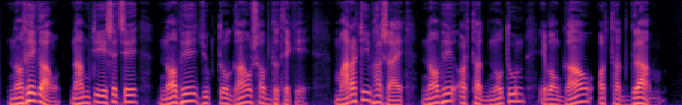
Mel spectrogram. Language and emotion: Bengali, neutral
